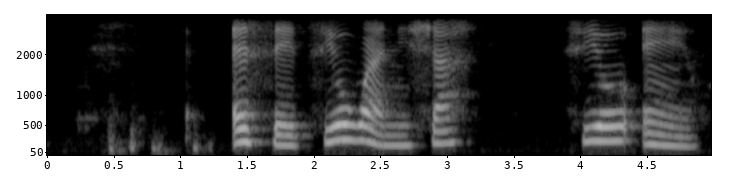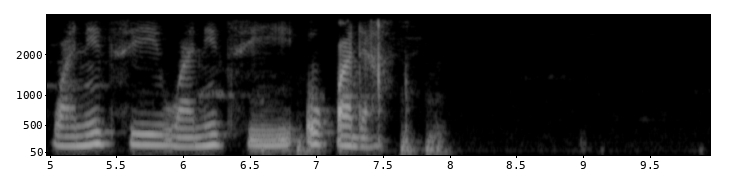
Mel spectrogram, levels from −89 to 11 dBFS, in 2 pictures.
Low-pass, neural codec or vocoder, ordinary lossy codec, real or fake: 3.6 kHz; none; none; real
